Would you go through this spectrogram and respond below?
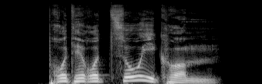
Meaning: the Proterozoic
- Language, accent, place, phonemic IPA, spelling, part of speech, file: German, Germany, Berlin, /pʁoteʁoˈtsoːikʊm/, Proterozoikum, proper noun, De-Proterozoikum.ogg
